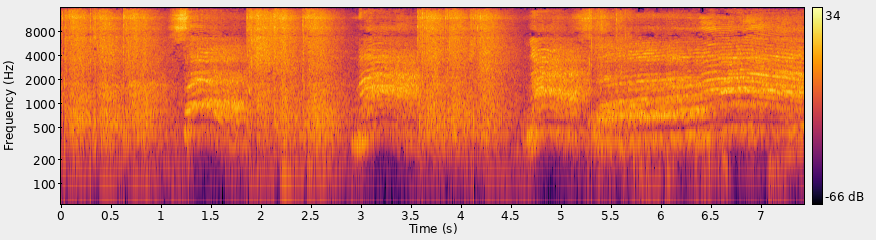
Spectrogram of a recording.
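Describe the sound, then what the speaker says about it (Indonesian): A school class claps a rhythmic spirit clap in unison with loud bursts, mixed with children's voices and cheering in a lively classroom. "Ya, 1, 2, 3. Tepuk semangat."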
